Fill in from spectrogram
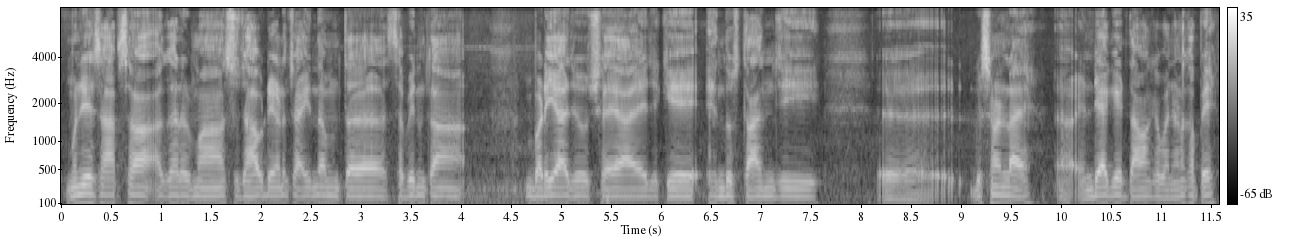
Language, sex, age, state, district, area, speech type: Sindhi, male, 30-45, Delhi, South Delhi, urban, spontaneous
